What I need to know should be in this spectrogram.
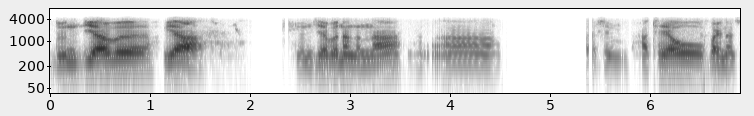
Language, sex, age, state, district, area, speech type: Bodo, male, 45-60, Assam, Chirang, rural, conversation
